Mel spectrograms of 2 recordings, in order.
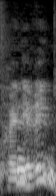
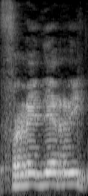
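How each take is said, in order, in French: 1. Le R est simple, avec un accent français standard. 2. Le R est roulé, avec un accent slave. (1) "c'est pas Frédéric" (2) "une espèce de façon de rouler les R"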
